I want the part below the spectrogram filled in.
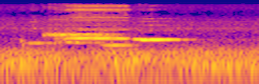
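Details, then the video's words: Wild Australian pied butcherbird singing: a few pure, flute-like whistled notes held at steady pitch, one long clear tone in the middle, over a low background hum. "Australian pied butcherbirds Excellent singer!"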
